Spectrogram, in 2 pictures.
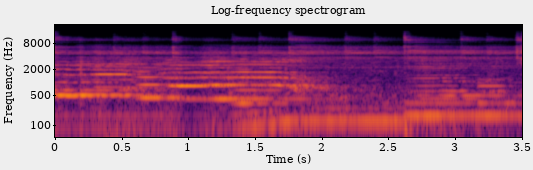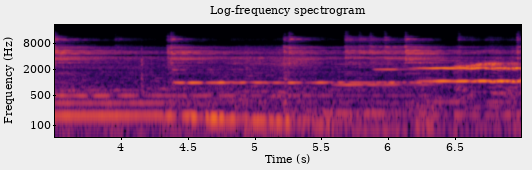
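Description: Live electric guitar solo on a sunburst Les Paul-style guitar, with the band's low notes underneath. A quick run of notes falls in pitch over the first two seconds, then long sustained notes follow, and a string bend rises in pitch near the end.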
